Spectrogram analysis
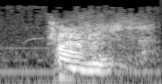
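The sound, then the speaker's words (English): A person's voice imitates a caged wolf's growl, one rough, rumbling snarl lasting about a second, fairly loud, with no other talking. “And he said, again, from his chest area, he heard a growl that sounded like a caged wolf.”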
